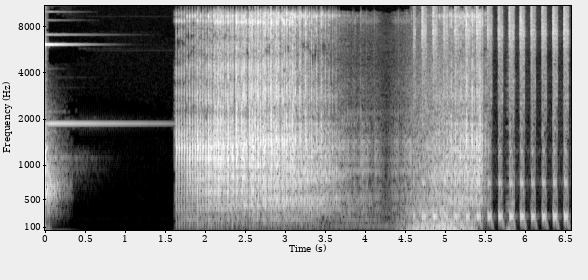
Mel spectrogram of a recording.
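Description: A bright bell-like ding, a notification-bell sound effect, rings out and fades over about a second and a half. Then a loud, dense sound cuts in abruptly, and near the end it breaks into a fast, even pulsing.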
